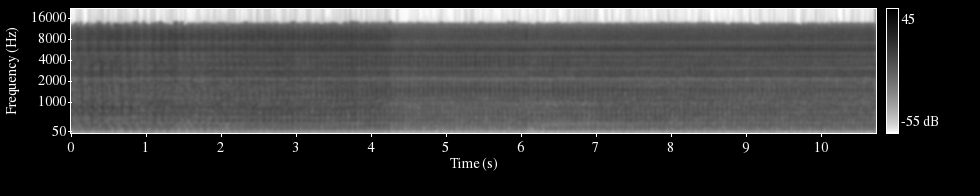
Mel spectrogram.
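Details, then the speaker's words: 1980 or 1981 Ford 2600 gasoline tractor, running after carburetor rebuild, cleaned points, temporary fuel tank and new starter, started on choke: loud, steady chugging idle with a busy rattle that settles slightly. Normal idle. "uh well i guess when you replace everything on the tractor it uh it runs"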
